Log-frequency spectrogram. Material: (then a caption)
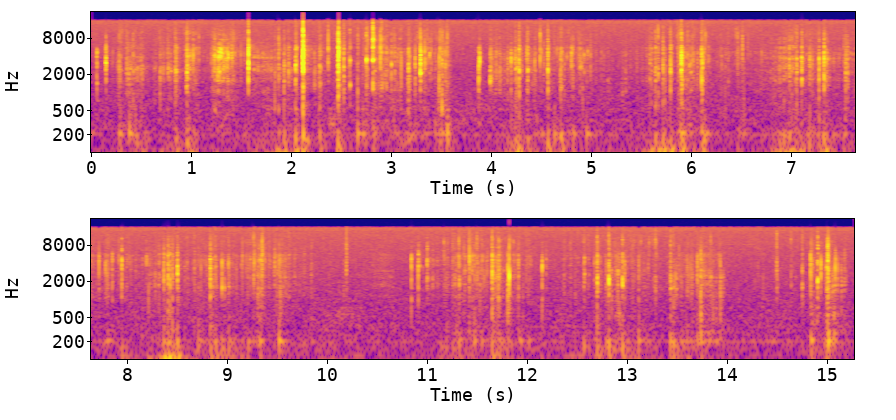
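Soap. A solid pink bar of soap, held in the hand, is carved with a utility knife, shaving off flakes and chunks. Dense, crisp clicking and scraping runs throughout, with low, soft thumps as the pieces break away.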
